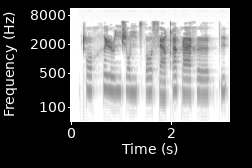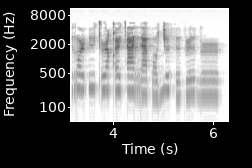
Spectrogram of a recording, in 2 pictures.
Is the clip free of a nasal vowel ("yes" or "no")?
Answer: yes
